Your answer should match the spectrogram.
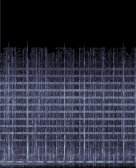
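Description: A steady electronic drone held on one note, joined by a second, lower note, under scattered hand claps from the audience.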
